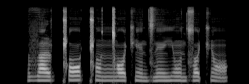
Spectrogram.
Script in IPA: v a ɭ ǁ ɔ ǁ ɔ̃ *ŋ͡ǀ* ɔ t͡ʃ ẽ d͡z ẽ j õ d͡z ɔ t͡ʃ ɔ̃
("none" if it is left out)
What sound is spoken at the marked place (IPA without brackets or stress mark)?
ŋ͡ǀ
